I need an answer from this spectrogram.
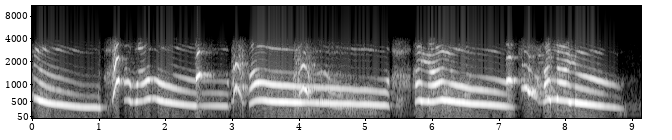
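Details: A Siberian husky with one blue and one brown eye howls in long, wavering tones, each drawn-out note sliding gradually downward.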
